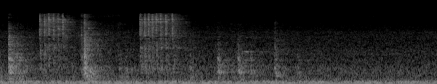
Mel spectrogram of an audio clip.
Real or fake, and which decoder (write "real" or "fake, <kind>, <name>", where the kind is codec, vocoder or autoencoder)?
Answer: real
